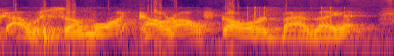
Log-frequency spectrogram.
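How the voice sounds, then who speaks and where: A man's medium-pitched voice with a Mississippi accent, very slow pace, ordinary pitch variation, and noticeable background noise. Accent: Mississippi Southern US. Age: 60s. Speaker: football coach. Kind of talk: sports radio interview.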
